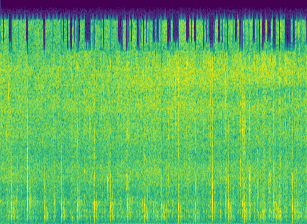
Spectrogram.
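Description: Crowd applause at the inauguration of a village entrance gateway, a dense, steady clapping that stays loud and even from start to finish, with no voices standing out.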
